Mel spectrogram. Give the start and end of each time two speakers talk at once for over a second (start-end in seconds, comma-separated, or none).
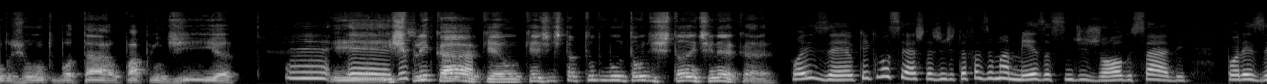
3.4-4.8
